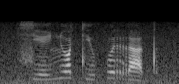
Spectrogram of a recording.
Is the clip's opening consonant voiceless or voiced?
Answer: voiceless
